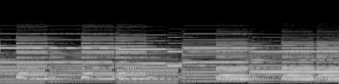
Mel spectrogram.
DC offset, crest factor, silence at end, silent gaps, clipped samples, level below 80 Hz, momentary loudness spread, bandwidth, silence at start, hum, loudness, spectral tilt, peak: under 0.1%; 14 dB; 0 s; none; under 0.1%; -46 dBFS; 3 LU; 8 kHz; 0 s; none; -16 LUFS; -6 dB/octave; -2 dBFS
